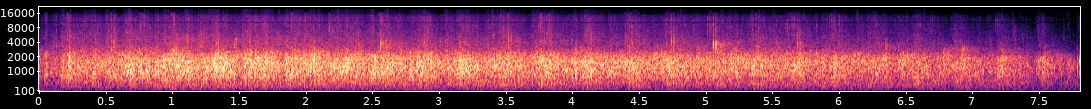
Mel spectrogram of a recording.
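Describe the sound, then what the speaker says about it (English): Sustained audience applause at the 2011 INFORMS Edelman Awards gala honoring the contestants, a dense steady wash of many hands clapping throughout, fairly loud and even with no voices over it. "Let's have a round of applause for all contestants"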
